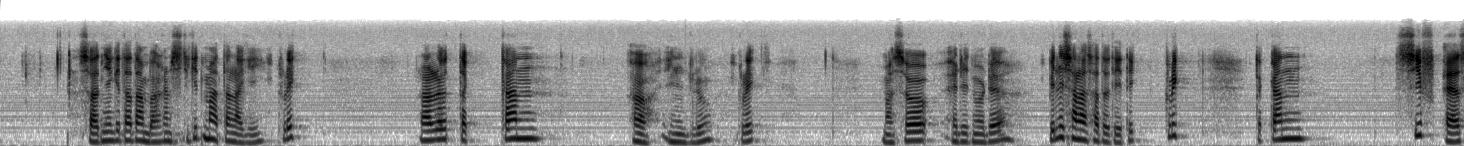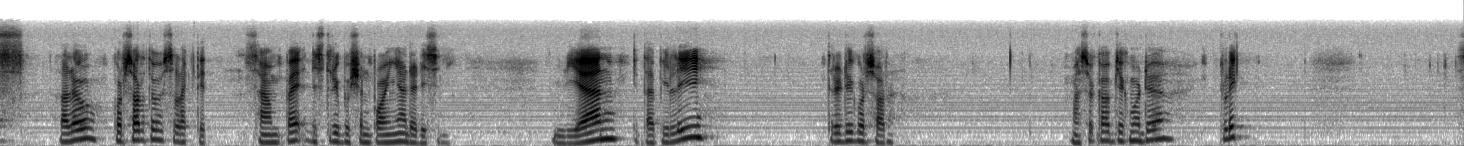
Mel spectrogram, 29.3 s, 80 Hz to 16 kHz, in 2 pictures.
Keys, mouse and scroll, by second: 0.2 shift+middle click, 0.2 KP_1, 1.3 shift+middle click, 1.9 scroll up 3, 2.5 right click, 2.5 scroll up 1, 6.4 right click, 9.7 click, 10.4-10.8 scroll up 8, 11.4 right click, 11.4-12.4 scroll up 1, 16.3 shift+s, 17.6-18.8 scroll up 3, 18.8 scroll down 1, 19.2-19.7 scroll down 14, 21.0 click, 22.0 click, 23.6 click, 25.6 click, 28.4 right click, 28.8 g.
